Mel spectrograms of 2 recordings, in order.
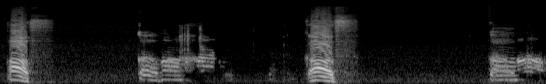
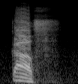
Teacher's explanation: cara menyebutnya dia tebal qaf. Sedangkan kaf lidah agak naik, pangkal lidah naik sedikit. Kaf dia tidak harus ditekan macam qaf.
